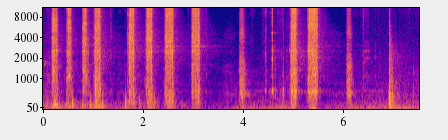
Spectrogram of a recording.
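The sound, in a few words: screw being driven in to join two pieces of rail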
